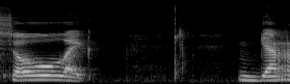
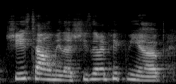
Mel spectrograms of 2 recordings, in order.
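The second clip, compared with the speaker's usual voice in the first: ordinary delivery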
